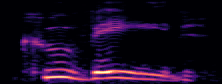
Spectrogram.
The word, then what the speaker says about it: couvade: Couvade. is how we're going to pronounce this.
